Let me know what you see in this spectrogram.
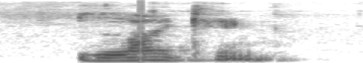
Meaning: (verb) present participle and gerund of like; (noun) 1. A like; a predilection 2. Approval
- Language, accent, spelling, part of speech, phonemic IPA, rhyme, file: English, Southern England, liking, verb / noun, /ˈlaɪkɪŋ/, -aɪkɪŋ, LL-Q1860 (eng)-liking.wav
